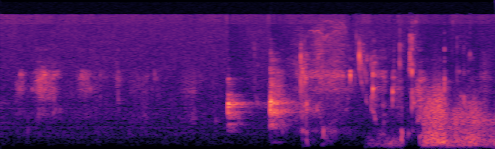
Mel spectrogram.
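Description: Someone sitting chews watermelon: faint smacking at first, then louder, wet, squishy crunches and slurps that come irregularly and build toward the end. No one speaks.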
